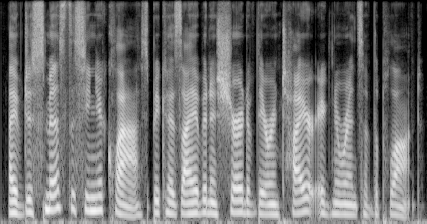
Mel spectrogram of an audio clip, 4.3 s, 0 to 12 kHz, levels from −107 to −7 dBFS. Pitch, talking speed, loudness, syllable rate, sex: 170 Hz, 255 wpm, -19 LUFS, 7.4 syllables/s, female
